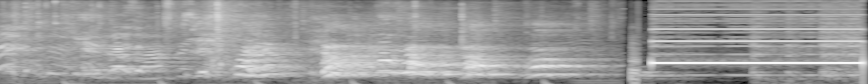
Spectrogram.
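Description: Lively voices over background music with a steady beat, then about three seconds in a sudden, very loud, steady test-tone beep of the kind that goes with TV colour bars, used here as an editing effect.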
